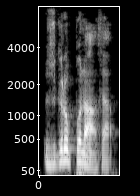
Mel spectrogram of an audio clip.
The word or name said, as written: sgropponata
